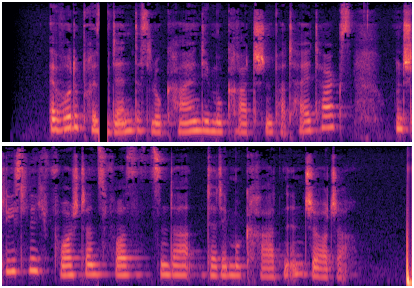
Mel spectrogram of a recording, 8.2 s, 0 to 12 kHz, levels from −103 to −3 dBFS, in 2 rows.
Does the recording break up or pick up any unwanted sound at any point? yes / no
yes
